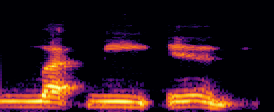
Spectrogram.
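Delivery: plain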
